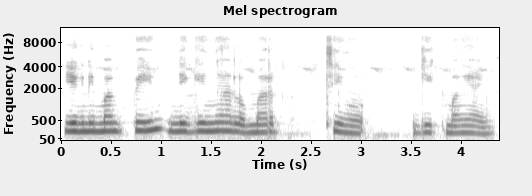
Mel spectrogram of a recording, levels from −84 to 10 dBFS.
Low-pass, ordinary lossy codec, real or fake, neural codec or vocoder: 9.9 kHz; Opus, 16 kbps; real; none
